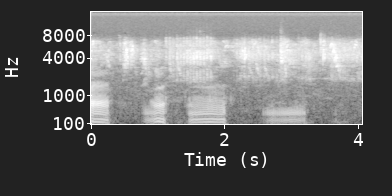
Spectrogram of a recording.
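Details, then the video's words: Alaskan malamute playing with a toy, giving four harmonic, whining woo-like vocal bursts in about four seconds, the longest near the middle with a wavering pitch, with a soft high hiss and faint chirps in the background. "Relax Sound- Alaskan malamute playing with toy"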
